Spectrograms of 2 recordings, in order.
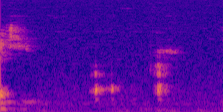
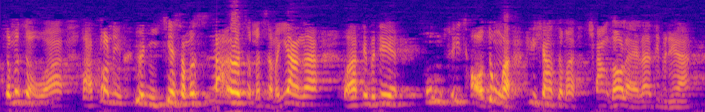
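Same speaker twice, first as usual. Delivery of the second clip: panicked worry; 7 semitones higher, 9 dB louder than usual. Acted. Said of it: "他想着".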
